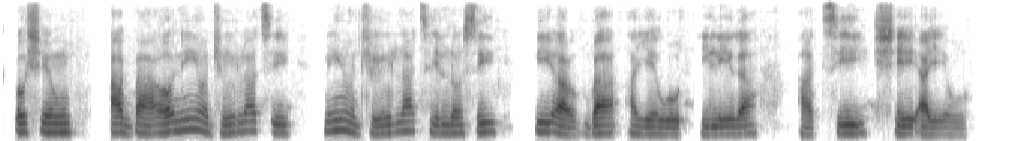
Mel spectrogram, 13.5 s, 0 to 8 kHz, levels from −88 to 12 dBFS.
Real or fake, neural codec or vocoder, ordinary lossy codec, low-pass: fake; codec, 24 kHz, 3 kbps, HILCodec; none; 7.2 kHz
